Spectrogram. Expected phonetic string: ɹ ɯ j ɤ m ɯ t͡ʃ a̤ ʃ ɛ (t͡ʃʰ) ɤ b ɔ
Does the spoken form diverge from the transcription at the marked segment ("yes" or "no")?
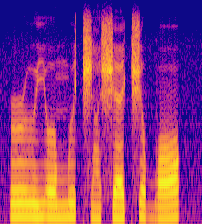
yes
